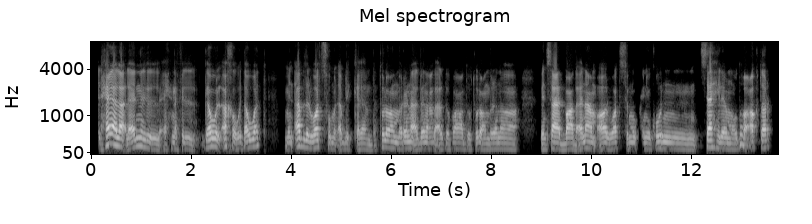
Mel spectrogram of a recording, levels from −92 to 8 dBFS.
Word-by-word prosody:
الحقيقة 215 -3 +7
لأ 165 -2 +6
لإن 280 -12 +2
ال 120 -9 -4
إحنا 120 -3 -9
في 115 +1 -11
الجو 145 +6 0
الأخوي 160 -5 -1
دوّة 155 +6 -1 0.5
من 120 0 -8
قبل 165 0 +3
الواتس 140 +2 +1
ومن 115 -1 -8
قبل 115 +1 -5
الكلام 110 -3 -8
ده. - - -20
طُول 140 0 -4
عمرنا 125 -1 -1
قلبِنا 120 +4 -2
على 120 0 -5
قلْب 110 0 -6
بعض 115 -2 -7
وطُول 105 +3 -6
عمرنا 110 -1 -6 0.4
بنساعد 110 0 +3
بعض. 115 -1 +5
أي - - +1
نعم 125 -1 +1
آه 120 - +4
الواتس 120 +1 -4
ممكن 120 -1 -9
يكُون 115 -3 -6
سهّل 145 -4 +4
الموضوع 115 - -1
أكتر، 135 0 +1
120 Hz, 155 wpm, -23 LUFS, 115-135 Hz, 0.5 s, الحقيقة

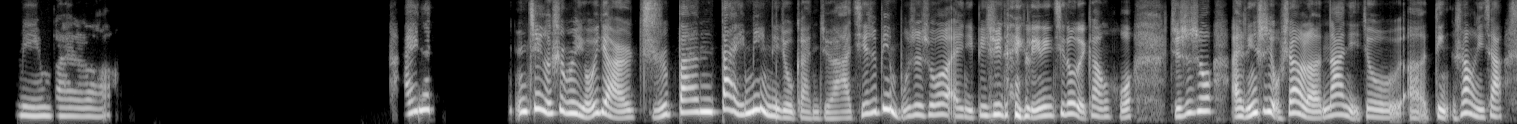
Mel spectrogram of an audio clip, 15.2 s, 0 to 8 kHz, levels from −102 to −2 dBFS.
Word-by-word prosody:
明 210 -2 -4
白 205 -1 -8
了。 195 +4 -11 2.9
诶， 285 +6 0
那 350 - +5 0.9
你 310 - +6
这 370 +3 +3
个 270 - +4
是 320 +4 +1
不 275 - +3
是 265 - +4
有 185 -4 +2
一 - - +3
点 270 -5 +3
儿 160 +1 0
值 180 +5 -3
班 300 +4 +3
待 335 -1 +1
命 315 0 +5
那 200 -3 +1
种 165 -3 -1
感 150 -1 -8
觉 150 0 -9
啊？ 150 +1 -7
其 245 - -5
实 300 - +1
并 360 -3 +5
不 180 +2 -6
是 230 +1 -3
说， 235 +2 -2
哎， 200 - -3
你 170 -2 -3
必 225 - -4
须 240 +2 +2
得 230 - -3
007 205 +6 0
都 255 0 +1
得 - - 0
干 195 -4 -4
活， 180 +1 -5 0.3
只 195 - -1
是 275 - 0
说， 320 +1 +2 0.2
哎， 195 - 0
临 215 +9 +5
时 315 - 0
有 - - +4
事 275 - -3
儿 270 -4 +4
了， 155 -4 +1
那 235 +5 0
你 210 - -4
就， 175 -3 -4
呃， - - -6
顶 335 - -2
上 260 -7 0
一 - - -1
下。 195 +1 -3
220 Hz, 225 characters per minute, -20 LUFS, 190-280 Hz, 2.9 s, 你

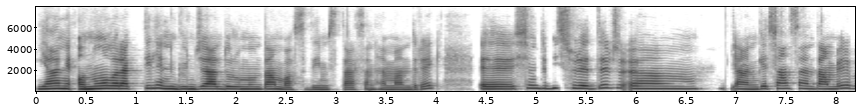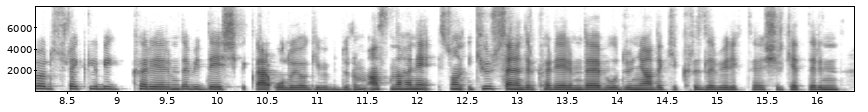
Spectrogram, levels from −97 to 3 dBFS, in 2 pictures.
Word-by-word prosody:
Yani, 240 +3 +6
anı 225 +5 +8
olarak 245 -1 +6
değil, 275 +1 0
hani, 235 -5 +4
güncel 220 +1 +4
durumumdan 215 -1 +2
bahsedeyim 175 -1 -4
istersen 180 +2 -5
hemen 170 -2 -3
direkt. 230 +9 -4 0.4
Eee, 215 0 +4
şimdi 265 +1 -3
bir 290 - +1
süredir, 285 +1 0
emm, 240 -1 0 0.3
yani, 205 -2 0
geçen 245 +3 0
seneden 230 -3 0
beri, 275 +1 -1
böyle 235 -3 -2
sürekli 225 -1 -6
bir 215 -3 -5
kariyerimde 210 -1 -2
bir 200 -3 -7
değişiklikler 200 -1 0
oluyor 180 -2 -3
gibi 160 -1 -9
bir 165 - -13
durum. 160 +4 -6
Aslında, 200 +1 0
hani, 200 -1 +2
son 210 -2 -1
2-3 225 +4 -4
senedir 190 -5 +1
kariyerimde 175 -1 0
bu 175 -1 -4
dünyadaki 180 -1 -1
krizle 180 -3 -5
birlikte, 165 0 -6
şirketlerin 170 0 -4
205 Hz, 150 wpm, -22 LUFS, 180-235 Hz, 0.4 s, anı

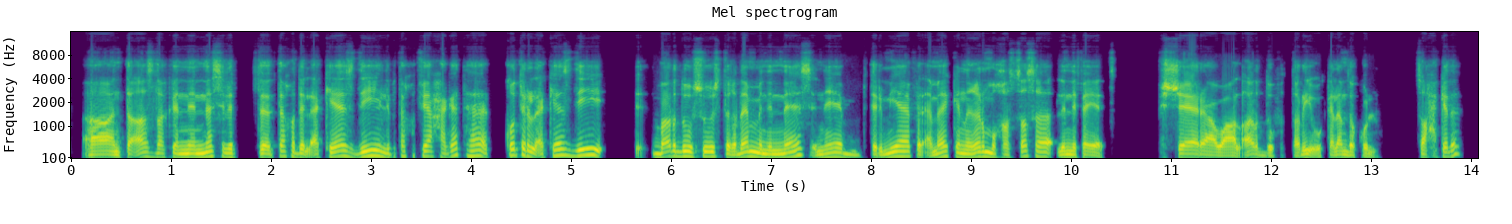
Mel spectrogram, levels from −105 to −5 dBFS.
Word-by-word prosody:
آه، 100 +1 +3
أنت 95 - -1
قصدك 115 -3 -2
إن 110 0 +2
الناس 120 +6 +2
اللي 115 -1 0
بت - - -10 0.2
تاخد 145 0 -1
الأكياس 135 +1 0
دي، 145 +8 +2
اللي 120 - -1
بتاخد 145 +5 -10
فيها 145 0 +1
حاجاتها، 155 +1 -2 0.2
كُتْر 165 +1 +1
الأكياس 170 +2 0
دي 180 - +1 0.4
برضه 145 -8 +1
أ 140 - +1
سوء 135 +1 +2
استخدام 135 -1 +1
من 110 -3 +3
الناس 120 - +1
إن 100 +2 -2
هي 125 +2 +1
بترميها 105 +7 0
في 140 - -4
الأماكن 125 -3 0
غير 125 +6 +3
مخصصة 130 - 0
للنفايات، 95 -1 0 0.5
في - - -10
الشارع، 105 -4 +4
وعلى 85 -1 +3
الأرض، - - -2
وفي - - -4
الطريق، - - -1
والكلام - - -2
ده - - +2
كُلّه، - - -4 0.4
صح - - -2
كده؟ - - -3
125 Hz, 180 wpm, -14 LUFS, 105-145 Hz, 0.5 s, الشارع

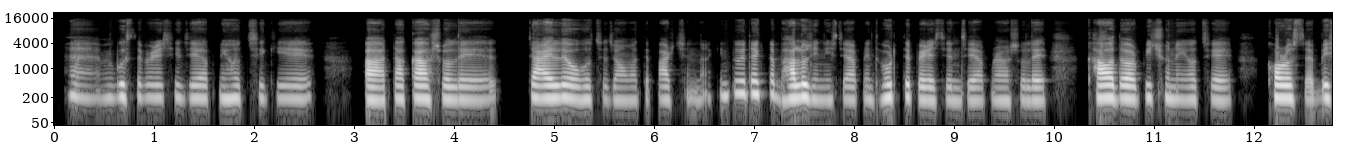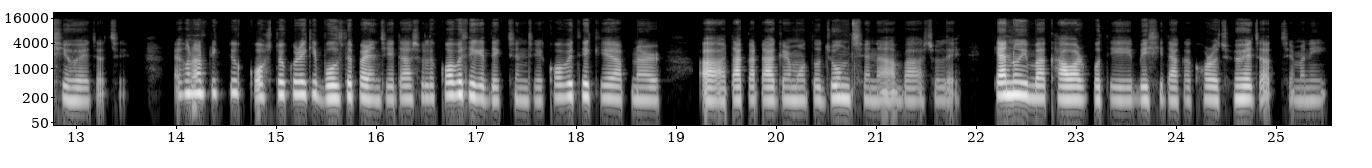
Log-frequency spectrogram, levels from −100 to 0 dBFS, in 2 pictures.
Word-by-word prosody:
হ্যাঁ, 205 -3 -5
আমি 195 +1 -11
বুঝতে 210 0 -1
পেরেছি 200 0 -7
যে, 195 - -4
আপনি 195 - -9
হচ্ছে 195 +2 -8
গিয়ে, 195 -1 -7 0.7
আ - - +8 0.2
টাকা 195 +1 +2
আসলে 185 -1 -2 0.6
চাইলেও 195 0 +5
হচ্ছে 185 0 -7
জমাতে 175 0 -9
পারছেন 185 - -7
না। - - -16
কিন্তু 225 +1 -8
এটা 250 0 -1
একটা 245 -1 -5
ভালো 195 +2 +8
জিনিস 180 0 -8
যে, - - -7
আপনি 185 +1 -14
ধরতে 205 +1 +1
পেরেছেন 180 -1 -3
যে, 175 - -9
আপনার 175 0 -10
আসলে 175 0 -6 0.5
খাওয়া-দাওয়ার 195 -1 +7
পিছনে 195 -2 -5
হচ্ছে 180 0 -8 0.5
খরচটা 200 -1 +6
বেশি 200 -1 0
হয়ে 170 -1 -4
যাচ্ছে। - - -18 0.6
এখন 255 +2 +2
আপনি 255 +1 -4
একটু 265 +1 -5 0.2
কষ্ট 215 - -2
করে 240 0 +4
কি 240 - -1
বলতে 195 +2 +5
পারেন 190 -2 +1
যে, - - -20
এটা 195 - -8
আসলে 200 0 -9
কবে 230 +1 +6
থেকে 200 -3 +2
দেখছেন? 175 +1 -12
যে, 175 - -14
কবে 205 +2 +1
থেকে 210 -2 0 0.2
আপনার 180 -1 -7 0.6
আ - - +6 0.2
টাকাটা 180 0 -3
আগের 180 +1 -9
মত 175 +1 -10 0.2
জমছে 195 -2 -1
না - - -7 0.2
বা, 170 0 -8
আসলে 175 0 -15 0.4
কেনই 235 0 +9
বা 195 - +3
খাওয়ার 185 -1 +4
প্রতি 180 0 -7 0.2
বেশি 180 +1 -5
টাকা 175 0 -7
খরচ 180 -2 -3
হয়ে 190 0 +3
যাচ্ছে? - - -10
মানি, 175 0 -12
190 Hz, 165 wpm, -21 LUFS, 180-200 Hz, 0.7 s, কেনই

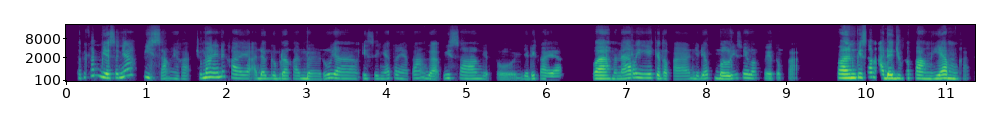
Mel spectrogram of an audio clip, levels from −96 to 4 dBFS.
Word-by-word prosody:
Tapi 255 - -15
kan 425 - -10
biasanya 280 +5 +2 0.2
pisang 265 -7 -5
ya, 215 - -13
Kak, 210 - -17
cuma 280 +4 +3
ini 330 +3 -1
kayak 235 -3 -6
ada 225 0 -3
gebrakan 215 -1 -8
baru 195 +3 -10
yang 230 -3 -5 0.2
isinya 220 -1 -13
ternyata 225 -2 -14
enggak 205 -5 -8
pisang 230 -4 -8
gitu. - - -15
Jadi 200 +2 -7
kayak, 195 -2 -6 0.4
"Wah, 225 -1 +5
menarik," 265 +6 -2
gitu 225 -3 -2
kan. 200 +3 -13
Jadi 215 +1 -7
aku 250 +1 -14
beli 210 +3 0
sih 265 0 -3
waktu 240 0 -9
itu, - - -14
Kak. - - -19 0.5
Selain 270 0 +11
pisang 300 +3 0
ada 255 -1 +8
juga 240 +1 -1
pangyam, 235 0 +3
Kak. 225 +2 -18
235 Hz, 195 wpm, -24 LUFS, 215-260 Hz, 0.5 s, Selain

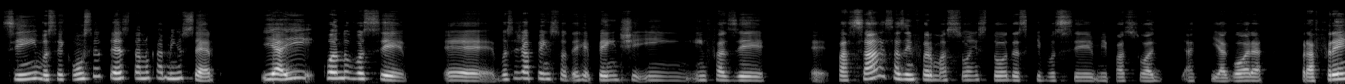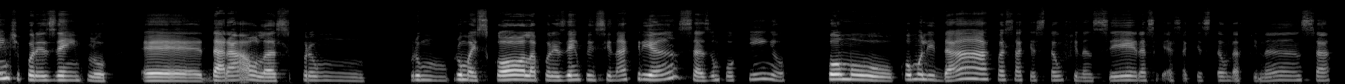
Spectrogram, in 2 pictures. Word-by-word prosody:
Sim, 235 +4 +1
você 220 0 0
com 235 +3 +1
certeza 285 -3 +1
tá 275 - -3
no 280 - -1
caminho 280 -1 -2
certo. 190 -11 -1 0.4
E 240 +1 +6
aí, 290 - +5
quando 285 0 +5
você 235 - +3 0.3
eh, 180 -2 0
você 230 +5 -7
já 275 -1 0
pensou 255 -4 -6
de - - -7
repente 205 +1 -3
em 185 -1 -14
em 200 - -7
fazer 185 -3 -2 0.4
eh, - - -15
passar 200 - +3
essas 260 -10 -2
informações 210 -2 -2
todas 195 -2 -5
que 200 +1 -16
você 175 -1 -10
me 175 - -15
passou 170 0 -12
a 155 0 -4 0.3
aqui 165 -1 -13
agora, 170 +3 -2 0.4
pra 170 - +1
frente? 240 +10 +5
Por 210 -2 +1
exemplo, 195 -4 -2 0.3
eh, 170 -2 +4
dar 185 +2 +2
aulas 170 -5 -1
pra 195 -2 -7
um 175 -4 -16 0.4
pra 210 - -2
um 195 -3 -10
para 225 +2 +1
uma 200 -3 0
escola, 205 +2 +4
por 200 -2 -7
exemplo, 210 +3 -2
ensinar 210 +1 -7
crianças 225 - -2
um 200 - -9
pouquinho 220 +1 -11 0.4
como 215 -8 +5
como 225 +2 -2
lidar 240 +4 -1
com 215 - -11
essa 210 -1 -10
questão 195 0 -15
financeira, 185 +2 -8
essa 185 0 -15
essa - - -21
questão 180 +1 -17
da - - -13
finança 195 +2 -14
200 Hz, 145 wpm, -22 LUFS, 180-230 Hz, 0.4 s, E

